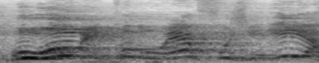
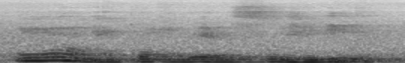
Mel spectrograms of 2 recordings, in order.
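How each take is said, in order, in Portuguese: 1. É dito em um tom firme e confiante. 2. É dito em um tom triste e abatido. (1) "Neemias se posicionando e dizendo assim" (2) "Tentar mais triste ainda"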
